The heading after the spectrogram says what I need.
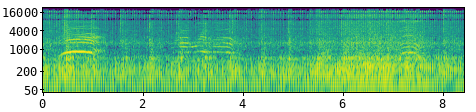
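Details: Cheap used go-kart single-cylinder engine bought on Marketplace, fresh fuel and oil checked; revs up and settles to a strong even run under throttle; sounds healthy.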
